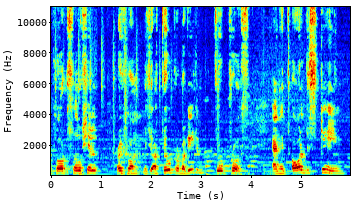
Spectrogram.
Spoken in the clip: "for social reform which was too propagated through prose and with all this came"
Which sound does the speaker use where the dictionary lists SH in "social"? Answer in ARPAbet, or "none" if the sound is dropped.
SH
